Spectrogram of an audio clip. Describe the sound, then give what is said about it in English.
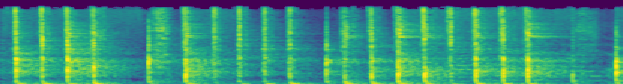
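A knife finely chopping parsley strikes the cutting surface in many quick, evenly spaced cuts, with one brief pause near the start and then a brisk steady rhythm to the end. “Okay, so just run your knife right through it. You want to make sure that you get a nice fine chop here.”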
